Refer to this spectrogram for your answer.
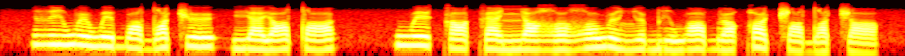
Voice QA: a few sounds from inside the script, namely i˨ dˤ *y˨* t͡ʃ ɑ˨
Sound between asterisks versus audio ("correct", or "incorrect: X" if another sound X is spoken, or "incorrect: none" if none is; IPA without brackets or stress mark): correct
